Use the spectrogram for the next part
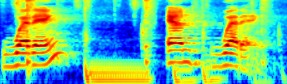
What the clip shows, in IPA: ˈweɾɪŋ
